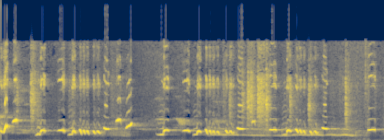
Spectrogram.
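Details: White-rumped shama in full song after a lapse, delivering fast trilled bursts and clear whistles in short separate phrases, including one long steady low whistle near the end.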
